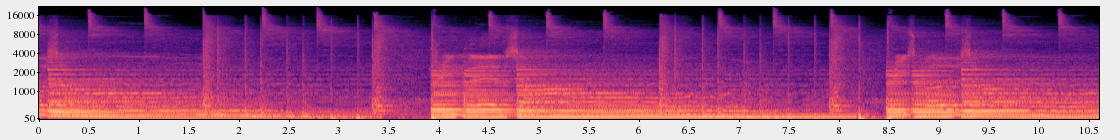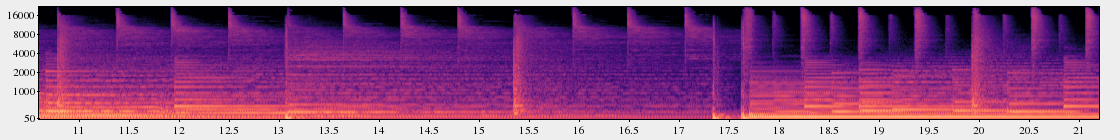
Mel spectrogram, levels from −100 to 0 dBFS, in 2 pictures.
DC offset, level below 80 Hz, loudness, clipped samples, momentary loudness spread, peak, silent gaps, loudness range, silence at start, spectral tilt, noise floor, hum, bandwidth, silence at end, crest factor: under 0.1%; -32 dBFS; -21 LUFS; under 0.1%; 18 LU; -2 dBFS; none; 11 LU; 0 s; -7.5 dB/octave; -42 dBFS; none; over 20 kHz; 0 s; 18 dB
